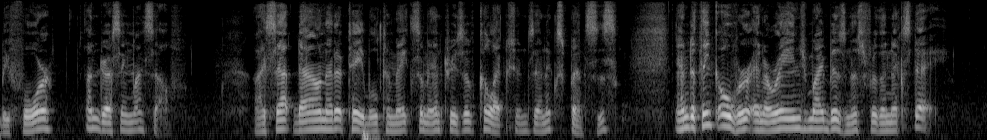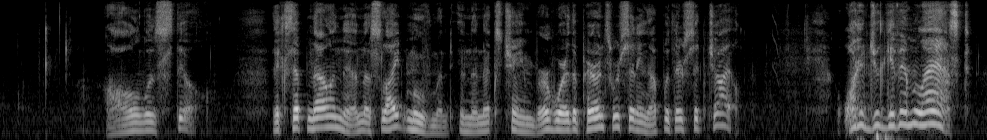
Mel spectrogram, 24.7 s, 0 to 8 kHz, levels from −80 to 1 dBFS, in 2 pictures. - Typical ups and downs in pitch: Yes, average, 4.4 semitones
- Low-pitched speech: No, medium, 150 Hz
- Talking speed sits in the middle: Yes, average, 145 wpm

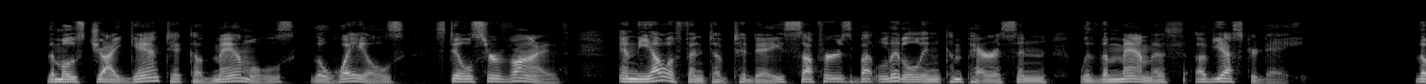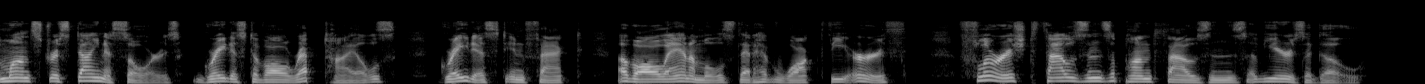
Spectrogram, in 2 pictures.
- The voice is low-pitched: Yes, low, 115 Hz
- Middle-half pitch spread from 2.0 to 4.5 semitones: No, average, 5.2 semitones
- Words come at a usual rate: No, slow, 105 wpm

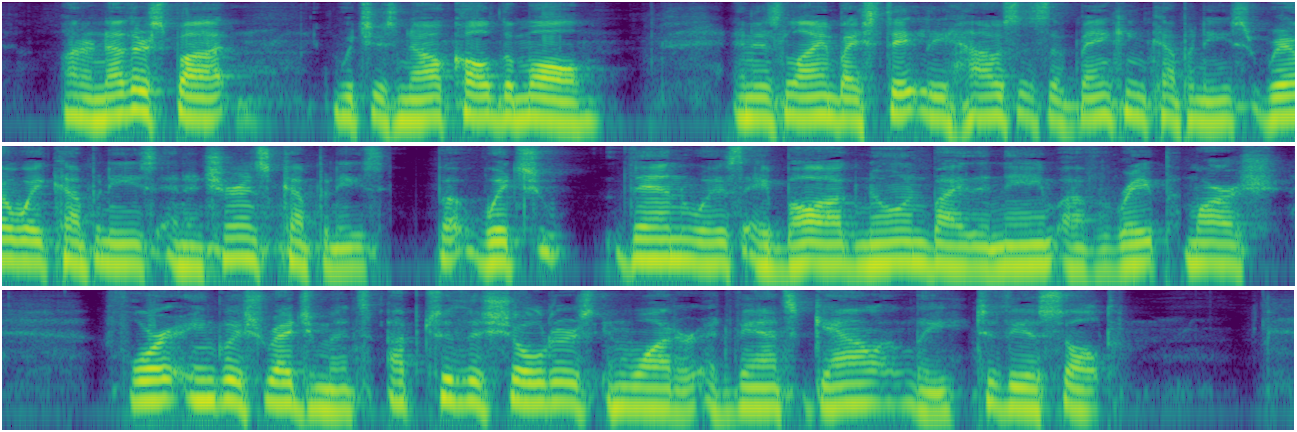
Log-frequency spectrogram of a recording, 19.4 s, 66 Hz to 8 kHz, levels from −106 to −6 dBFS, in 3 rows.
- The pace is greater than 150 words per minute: Yes, average, 160 wpm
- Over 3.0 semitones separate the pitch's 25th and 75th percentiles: No, average, 2.7 semitones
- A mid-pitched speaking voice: Yes, medium, 150 Hz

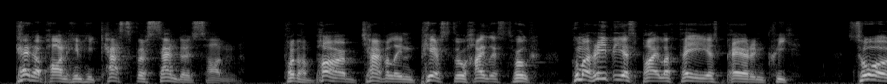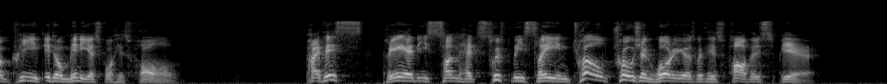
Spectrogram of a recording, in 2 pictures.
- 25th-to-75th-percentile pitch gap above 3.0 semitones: Yes, average, 4.3 semitones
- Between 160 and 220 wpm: No, average, 140 wpm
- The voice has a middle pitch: Yes, medium, 145 Hz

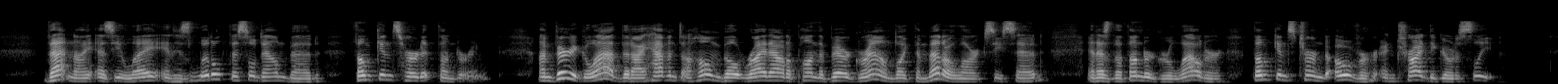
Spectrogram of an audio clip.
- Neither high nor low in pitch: Yes, medium, 165 Hz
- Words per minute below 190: No, average, 195 wpm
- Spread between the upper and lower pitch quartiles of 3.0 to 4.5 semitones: No, average, 5.2 semitones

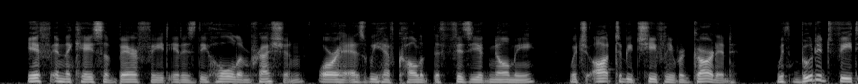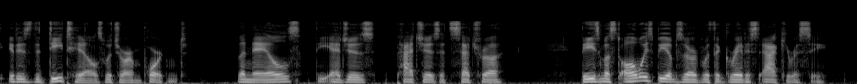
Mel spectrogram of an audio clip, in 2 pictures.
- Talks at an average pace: Yes, average, 190 wpm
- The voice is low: Yes, low, 110 Hz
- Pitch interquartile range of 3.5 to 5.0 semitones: No, average, 3.1 semitones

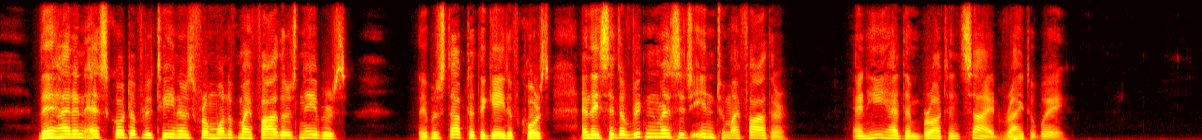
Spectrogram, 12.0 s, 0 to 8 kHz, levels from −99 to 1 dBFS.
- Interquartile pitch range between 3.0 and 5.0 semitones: Yes, average, 3.8 semitones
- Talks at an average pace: Yes, average, 190 wpm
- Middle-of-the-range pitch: Yes, medium, 155 Hz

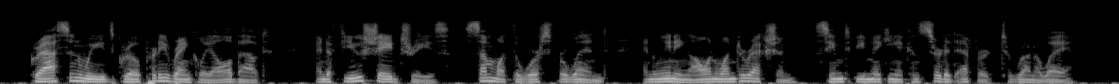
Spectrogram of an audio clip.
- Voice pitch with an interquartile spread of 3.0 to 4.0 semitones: Yes, average, 3.5 semitones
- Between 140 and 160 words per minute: No, average, 180 wpm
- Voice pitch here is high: No, low, 115 Hz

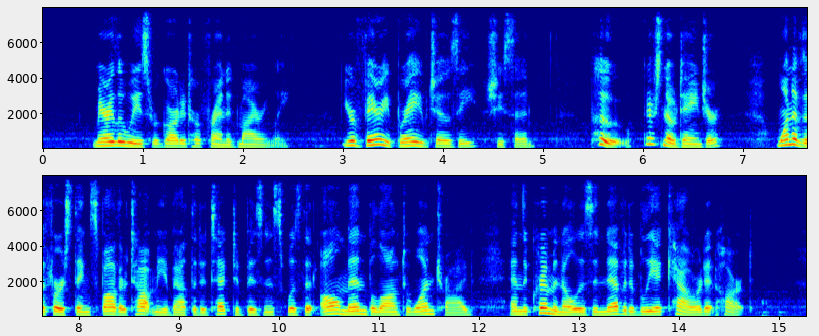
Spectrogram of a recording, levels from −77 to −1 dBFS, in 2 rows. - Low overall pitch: No, medium, 175 Hz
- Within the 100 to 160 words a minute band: No, average, 175 wpm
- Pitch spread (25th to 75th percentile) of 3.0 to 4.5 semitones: Yes, average, 3.9 semitones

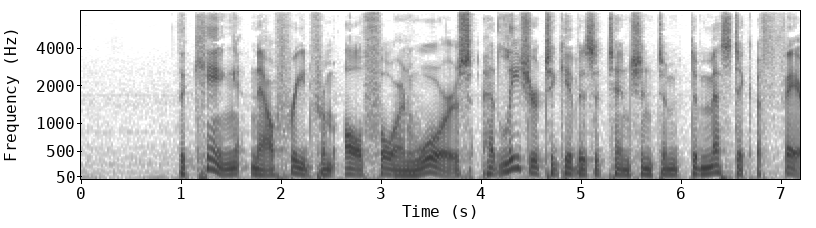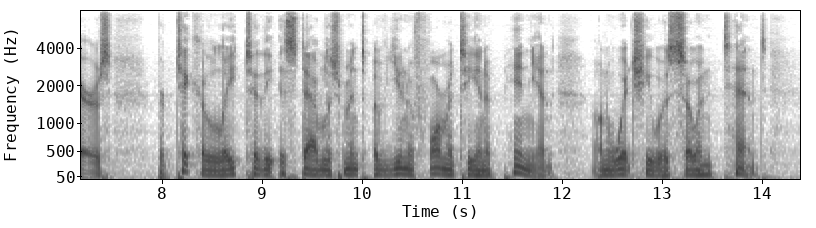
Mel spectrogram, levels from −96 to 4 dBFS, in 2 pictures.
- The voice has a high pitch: No, very low, 90 Hz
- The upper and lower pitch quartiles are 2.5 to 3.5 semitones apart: Yes, average, 3.0 semitones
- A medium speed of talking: No, slow, 130 wpm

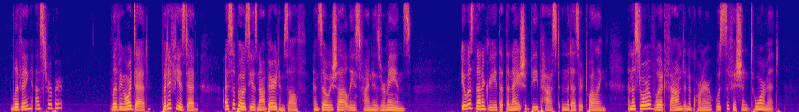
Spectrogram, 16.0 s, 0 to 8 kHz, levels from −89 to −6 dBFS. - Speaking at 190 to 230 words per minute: Yes, fast, 205 wpm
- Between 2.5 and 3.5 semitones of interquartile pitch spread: No, average, 4.8 semitones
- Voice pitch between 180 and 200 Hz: Yes, high, 190 Hz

